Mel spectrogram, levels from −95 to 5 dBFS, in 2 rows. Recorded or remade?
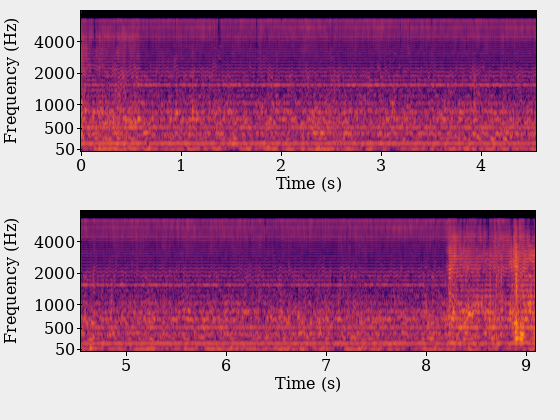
remade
